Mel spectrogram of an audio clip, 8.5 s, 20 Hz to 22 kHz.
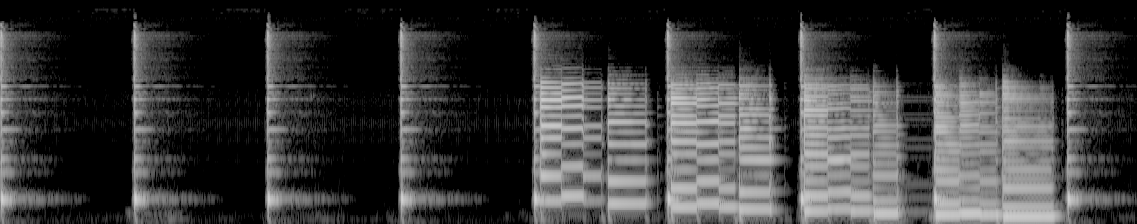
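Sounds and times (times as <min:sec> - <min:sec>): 
slow blues guitar tricks: 0:04.0 - 0:08.0.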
